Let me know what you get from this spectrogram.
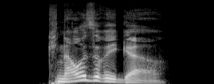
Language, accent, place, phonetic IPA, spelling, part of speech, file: German, Germany, Berlin, [ˈknaʊ̯zəʁɪɡɐ], knauseriger, adjective, De-knauseriger.ogg
- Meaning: 1. comparative degree of knauserig 2. inflection of knauserig: strong/mixed nominative masculine singular 3. inflection of knauserig: strong genitive/dative feminine singular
